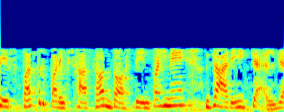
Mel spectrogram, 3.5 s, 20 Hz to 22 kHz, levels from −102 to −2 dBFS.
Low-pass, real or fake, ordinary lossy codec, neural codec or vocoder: 3.6 kHz; real; none; none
